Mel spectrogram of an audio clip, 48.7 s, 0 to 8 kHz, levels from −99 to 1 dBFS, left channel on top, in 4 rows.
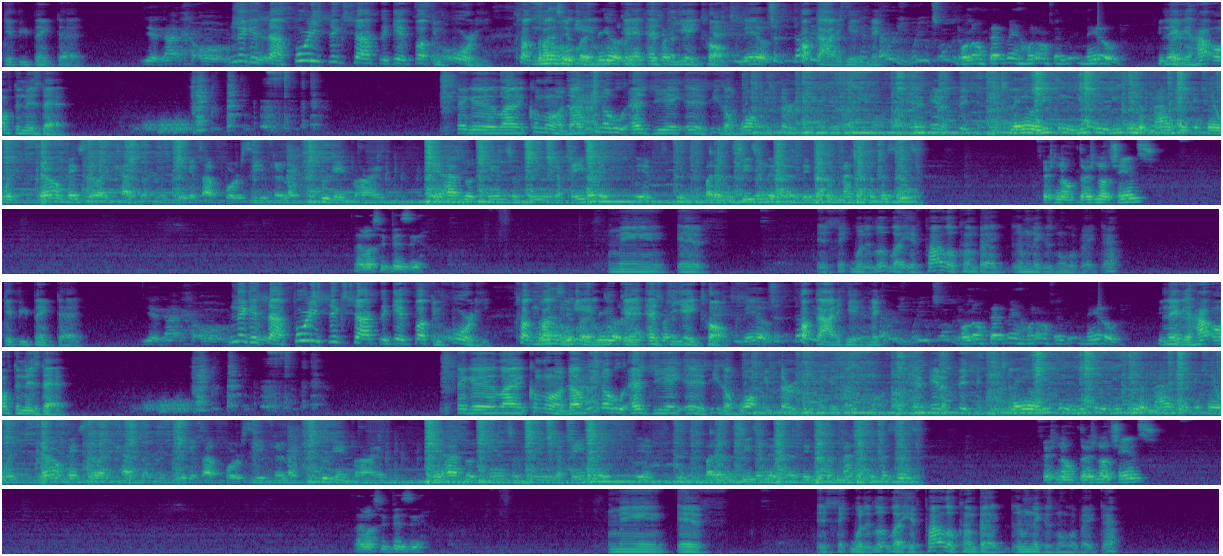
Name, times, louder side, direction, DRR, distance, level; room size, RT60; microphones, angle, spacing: voice 1, 0.0-0.8 2.3-4.9 5.1-7.2 8.0-8.8 11.6-12.8 16.7-22.4 42.6-43.6 44.7-47.7, right 3 dB, 25° right, 0.5 m, -34 dB
voice 2, 1.4-2.7 4.4-4.6 5.4-5.8 6.6-6.8 7.1-9.7, left 3 dB, 45° left, 0.5 m, -42 dB
voice 3, 5.4-6.7 7.4-7.7 9.6-11.2 11.6-11.8 13.6-15.0 16.6-16.7 17.2-17.3 17.8-18.2 22.3-28.2 28.7-33.6 34.8-35.9 40.1-40.8, left 2 dB, 70° left, 0.9 m, -33 dB
sound 1, 19.4-33.6, left 1 dB, 20° left, 1.1 m, -34 dB
3.0 x 2.3 x 2.3 m
head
